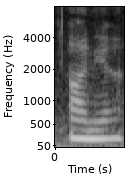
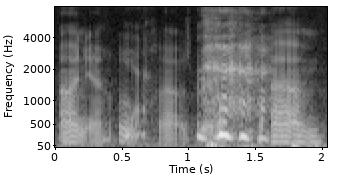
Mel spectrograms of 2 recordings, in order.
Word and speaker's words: Anja: fault watercolorists i know anja pronounce it anya anya but like you know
